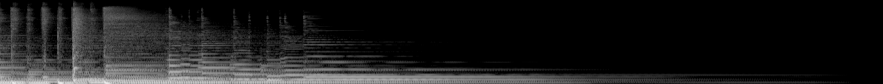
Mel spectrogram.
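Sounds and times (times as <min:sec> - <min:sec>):
dynamic folk music: 0:00.0 - 0:05.0.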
